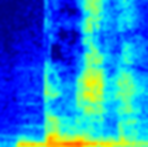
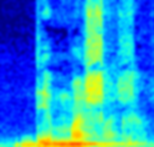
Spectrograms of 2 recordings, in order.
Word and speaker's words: دمشق: ہے بیت المقدس۔ دوستو، تیسرا لفظ جو غلط تلفظ کے ساتھ پڑھا جاتا ہے وہ شام کا دارالخلافہ دمشق۔ یہ غلط تلفظ ہے، جبکہ اس کا صحیح تلفظ ہے دمشق۔ علامہ تقی عثمانی دامت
